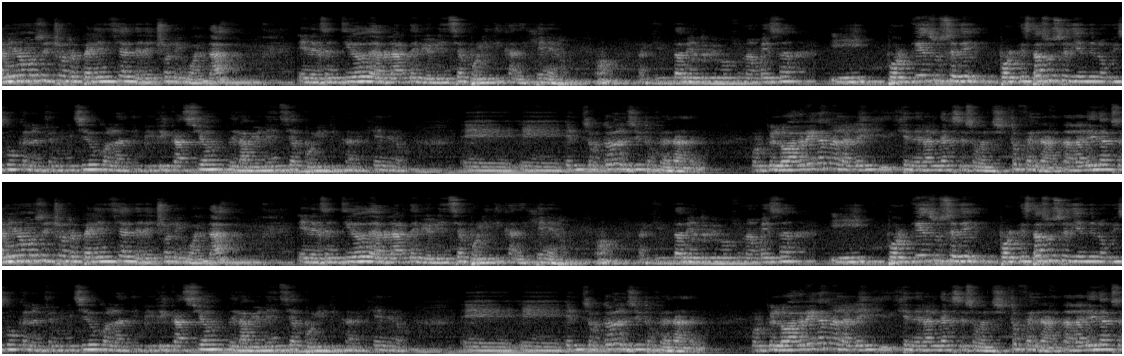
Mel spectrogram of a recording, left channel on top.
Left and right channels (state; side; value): identical; both; correlation 1.00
